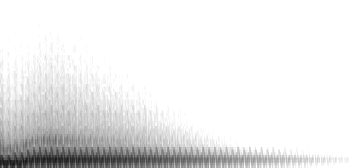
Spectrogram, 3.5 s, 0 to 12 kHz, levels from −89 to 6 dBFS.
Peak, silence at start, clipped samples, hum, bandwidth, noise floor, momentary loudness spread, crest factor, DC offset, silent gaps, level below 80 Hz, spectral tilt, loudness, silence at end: -2 dBFS; 0 s; under 0.1%; none; 3.8 kHz; -77 dBFS; 21 LU; 14 dB; under 0.1%; none; -60 dBFS; -11 dB/octave; -14 LUFS; 1.7 s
